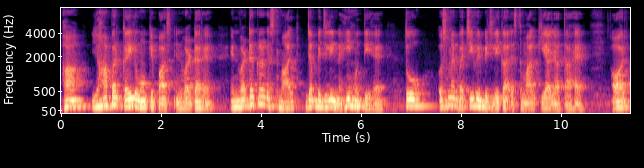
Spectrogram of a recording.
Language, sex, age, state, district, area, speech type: Hindi, male, 45-60, Madhya Pradesh, Bhopal, urban, spontaneous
